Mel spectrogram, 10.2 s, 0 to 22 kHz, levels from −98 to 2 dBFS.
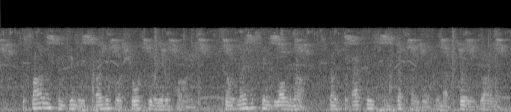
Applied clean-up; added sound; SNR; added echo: none; Bird; 6 dB; reverberation time 0.5 s.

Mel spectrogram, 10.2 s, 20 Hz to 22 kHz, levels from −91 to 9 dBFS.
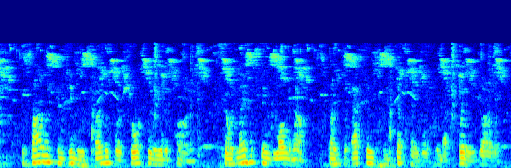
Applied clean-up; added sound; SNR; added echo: classical method WPE with log-MMSE.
